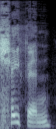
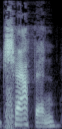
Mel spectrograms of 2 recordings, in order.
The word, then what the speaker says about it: Chaffin: Debbie's name is twice mispronounced Chafin when it's actually Chaffin.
